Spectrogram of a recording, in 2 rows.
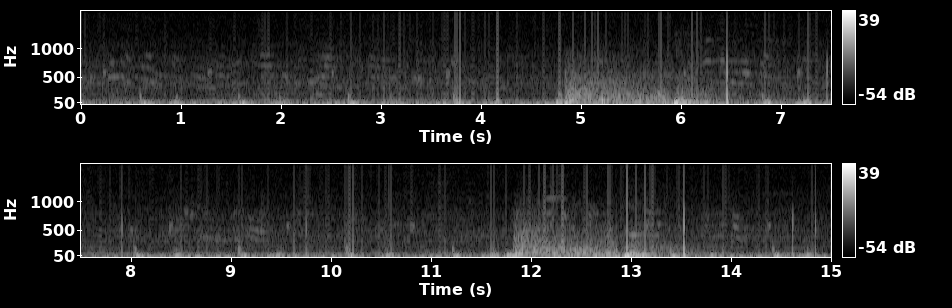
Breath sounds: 4.74-5.92 s: inhalation
5.92-6.49 s: exhalation
11.85-12.97 s: inhalation
12.97-13.62 s: exhalation

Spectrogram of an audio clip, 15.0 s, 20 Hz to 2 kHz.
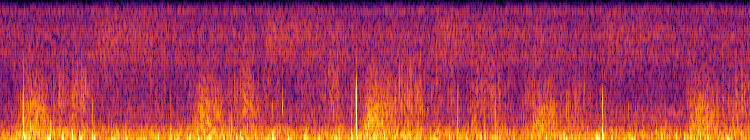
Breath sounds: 0.38-1.88 s: inhalation
3.88-5.38 s: inhalation
7.07-8.57 s: inhalation
10.51-11.85 s: inhalation
13.72-15.00 s: inhalation

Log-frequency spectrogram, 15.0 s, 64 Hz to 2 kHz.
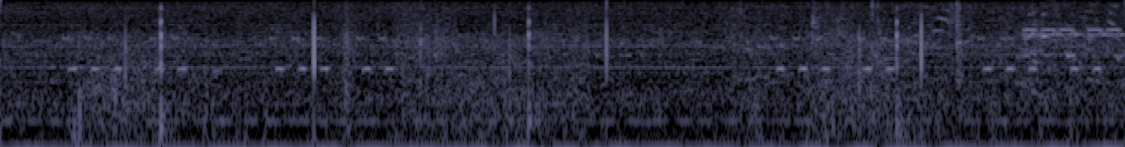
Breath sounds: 5.53-7.03 s: inhalation
10.73-12.23 s: inhalation

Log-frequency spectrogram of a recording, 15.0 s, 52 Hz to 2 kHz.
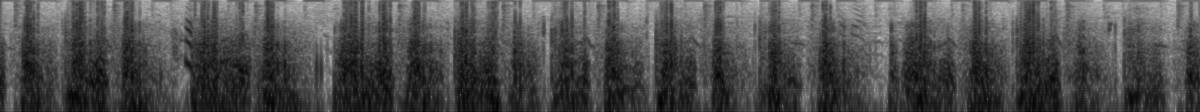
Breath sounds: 0.21-0.72 s: crackles
0.23-0.73 s: exhalation
0.75-1.44 s: inhalation
0.75-1.44 s: crackles
1.47-2.26 s: exhalation
1.47-2.26 s: crackles
2.28-3.23 s: crackles
2.29-3.19 s: inhalation
3.23-4.13 s: exhalation
3.24-4.14 s: crackles
4.14-5.01 s: crackles
4.14-5.07 s: inhalation
5.05-5.63 s: exhalation
5.05-5.63 s: crackles
5.66-6.36 s: inhalation
6.35-6.86 s: exhalation
6.35-6.86 s: crackles
6.86-7.54 s: inhalation
6.88-7.54 s: crackles
7.55-8.14 s: crackles
7.55-8.21 s: exhalation
8.17-8.88 s: inhalation
8.17-8.88 s: crackles
8.88-9.44 s: crackles
8.89-9.49 s: exhalation
9.47-10.11 s: inhalation
9.47-10.11 s: crackles
10.12-10.99 s: exhalation
10.12-10.99 s: crackles
11.02-12.11 s: inhalation
11.02-12.11 s: crackles
12.13-12.65 s: exhalation
12.13-12.65 s: crackles
12.67-13.32 s: inhalation
12.67-13.32 s: crackles
13.33-14.03 s: exhalation
13.33-14.03 s: crackles
14.05-14.74 s: inhalation
14.05-14.74 s: crackles

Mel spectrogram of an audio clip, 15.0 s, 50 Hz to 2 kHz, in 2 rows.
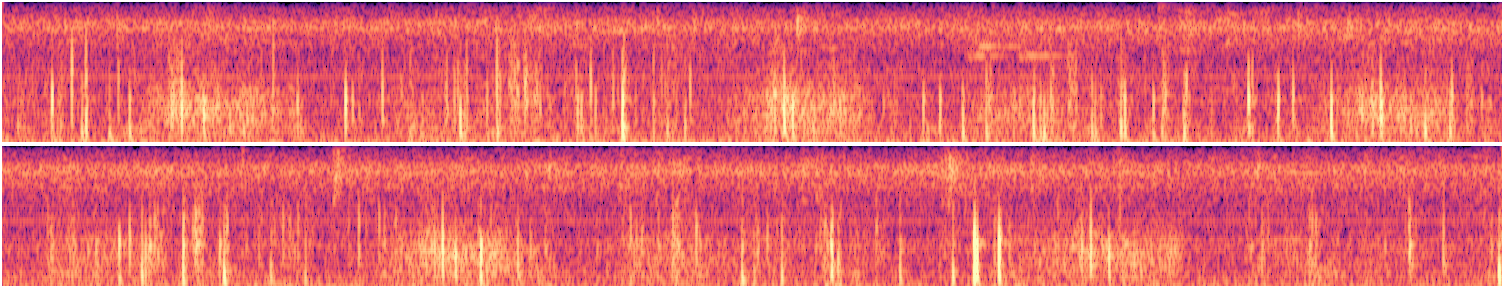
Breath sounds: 0.76-1.54 s: inhalation
1.94-2.71 s: exhalation
3.66-4.44 s: inhalation
4.82-5.60 s: exhalation
6.60-7.38 s: inhalation
7.80-8.67 s: exhalation
9.45-10.32 s: inhalation
10.91-11.78 s: exhalation
12.58-13.45 s: inhalation

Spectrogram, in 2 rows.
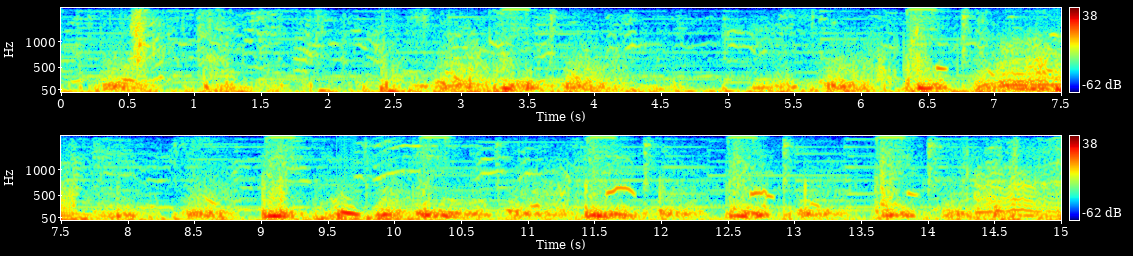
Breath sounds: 11.60-11.91 s: stridor
12.69-13.01 s: stridor
13.77-14.09 s: stridor

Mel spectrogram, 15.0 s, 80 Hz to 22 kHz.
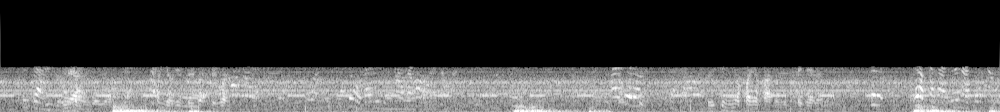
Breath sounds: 1.61-2.73 s: inhalation
1.61-2.73 s: crackles
2.73-3.34 s: exhalation
2.73-3.34 s: crackles
7.68-8.80 s: inhalation
7.68-8.80 s: crackles
8.84-9.44 s: exhalation
8.84-9.44 s: crackles
13.70-14.78 s: inhalation
13.70-14.78 s: crackles
14.80-15.00 s: exhalation
14.80-15.00 s: crackles

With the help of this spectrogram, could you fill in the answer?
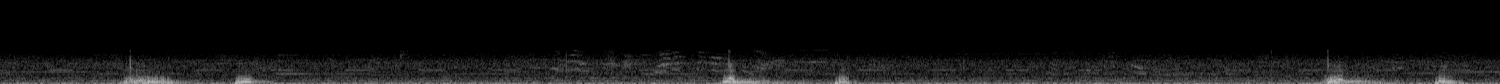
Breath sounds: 1.02-1.86 s: inhalation
1.02-1.86 s: crackles
2.20-2.83 s: exhalation
2.20-2.83 s: crackles
7.12-8.19 s: inhalation
7.12-8.19 s: crackles
8.28-8.68 s: exhalation
8.28-8.68 s: crackles
13.21-14.27 s: inhalation
13.21-14.27 s: crackles
14.35-14.88 s: exhalation
14.35-14.88 s: crackles

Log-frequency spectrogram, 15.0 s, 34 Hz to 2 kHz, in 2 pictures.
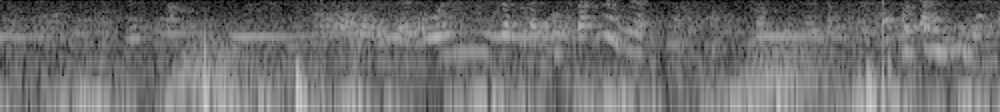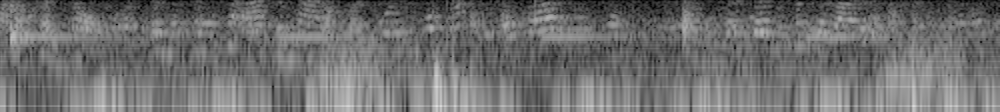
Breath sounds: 1.23-2.12 s: inhalation
5.60-6.39 s: inhalation
14.15-14.94 s: inhalation

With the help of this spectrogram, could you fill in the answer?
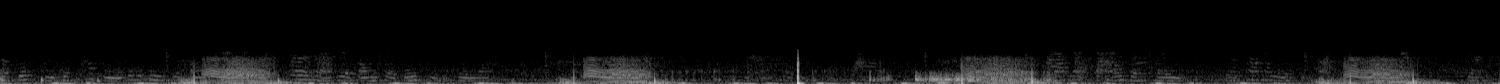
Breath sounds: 1.76-2.84 s: wheeze
1.78-2.86 s: inhalation
5.66-6.60 s: wheeze
5.69-6.59 s: inhalation
9.09-10.44 s: inhalation
9.74-10.42 s: wheeze
13.46-14.28 s: inhalation
13.55-14.22 s: wheeze

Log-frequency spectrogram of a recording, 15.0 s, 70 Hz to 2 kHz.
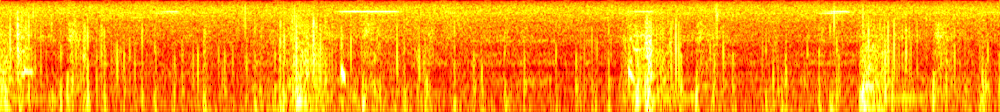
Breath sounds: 4.16-5.03 s: inhalation
4.16-5.03 s: crackles
5.05-5.35 s: wheeze
9.35-9.93 s: wheeze
9.35-10.23 s: inhalation
9.35-10.23 s: crackles
12.92-13.72 s: inhalation
12.92-13.72 s: crackles

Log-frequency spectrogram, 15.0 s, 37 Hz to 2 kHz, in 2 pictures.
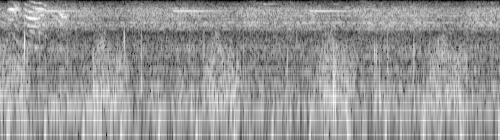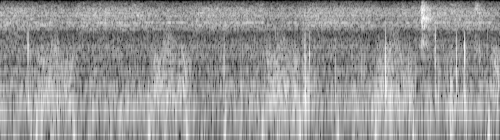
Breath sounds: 0.00-0.48 s: inhalation
1.32-2.08 s: inhalation
2.98-3.75 s: inhalation
4.62-5.39 s: inhalation
6.37-7.13 s: inhalation
7.95-8.71 s: inhalation
9.69-10.46 s: inhalation
11.43-12.20 s: inhalation
13.10-13.86 s: inhalation
14.92-15.00 s: inhalation

